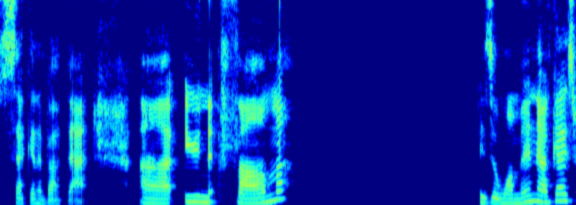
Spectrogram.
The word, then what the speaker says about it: femme: Now, guys, remember not to say femme. Femme is not the correct pronunciation. We want to say femme. Femme. We're going to pretend like there's an A there where that E is.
